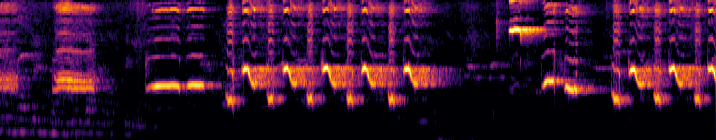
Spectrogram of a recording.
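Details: Lure song of a white-rumped shama meant to spur other shamas to sing: a held whistle followed by a fast series of repeated downslurred notes, about two per second, a pause, then the same repeating pattern again.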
